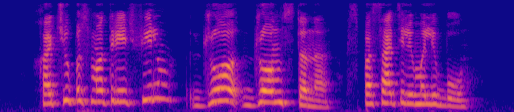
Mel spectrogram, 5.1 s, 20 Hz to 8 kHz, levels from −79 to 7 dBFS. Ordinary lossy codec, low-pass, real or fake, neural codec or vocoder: MP3, 48 kbps; 7.2 kHz; real; none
